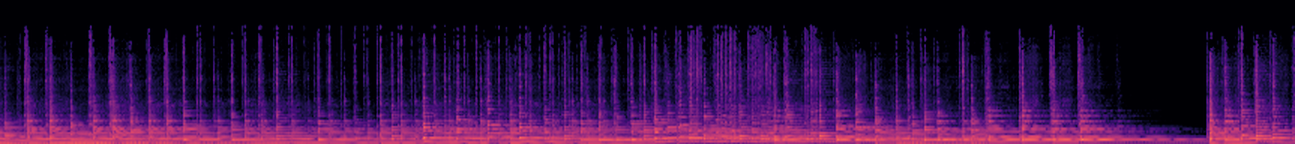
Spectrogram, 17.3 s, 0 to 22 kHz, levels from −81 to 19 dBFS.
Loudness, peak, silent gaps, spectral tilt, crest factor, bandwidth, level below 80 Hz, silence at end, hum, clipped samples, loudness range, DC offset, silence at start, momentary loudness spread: -22 LUFS; -2 dBFS; none; -2 dB/octave; 20 dB; 18 kHz; -56 dBFS; 0 s; none; under 0.1%; 3 LU; under 0.1%; 0 s; 5 LU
